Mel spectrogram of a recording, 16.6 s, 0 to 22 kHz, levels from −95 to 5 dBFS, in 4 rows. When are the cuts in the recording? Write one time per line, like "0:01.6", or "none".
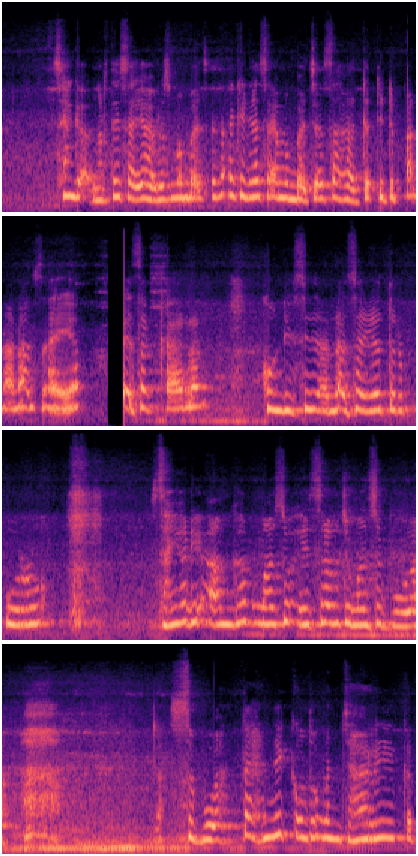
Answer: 0:05.4

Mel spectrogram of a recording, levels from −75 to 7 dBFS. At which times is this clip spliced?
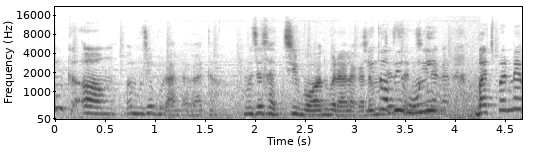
0:03.1

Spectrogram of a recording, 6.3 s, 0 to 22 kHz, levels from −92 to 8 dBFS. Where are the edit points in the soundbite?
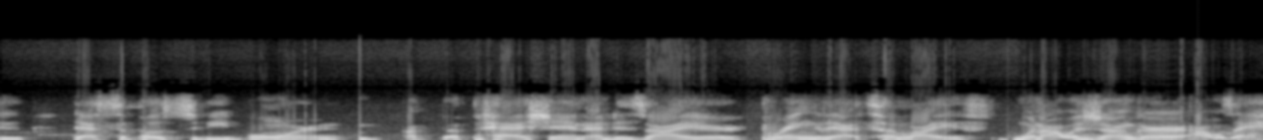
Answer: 0:01.8
0:03.7
0:04.9

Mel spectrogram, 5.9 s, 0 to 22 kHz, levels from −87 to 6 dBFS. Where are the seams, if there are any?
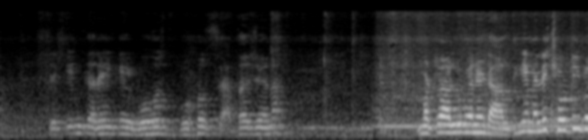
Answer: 0:03.8

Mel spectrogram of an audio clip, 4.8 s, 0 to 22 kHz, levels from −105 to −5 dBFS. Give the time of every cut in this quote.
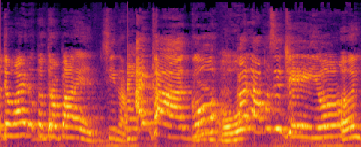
0:01.7

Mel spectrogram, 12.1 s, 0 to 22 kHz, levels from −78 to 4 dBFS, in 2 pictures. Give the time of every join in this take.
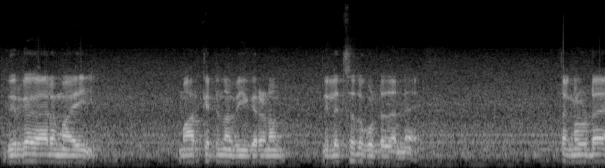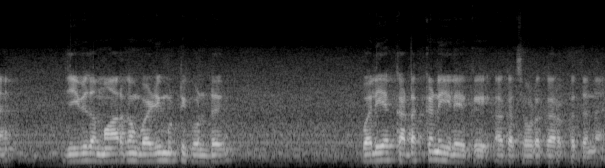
none

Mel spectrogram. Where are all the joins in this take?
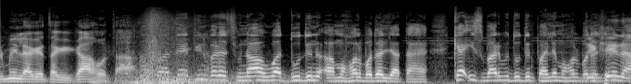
0:01.7

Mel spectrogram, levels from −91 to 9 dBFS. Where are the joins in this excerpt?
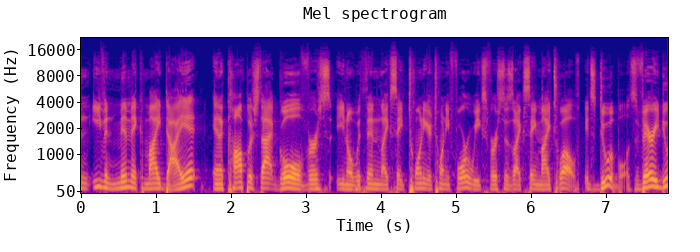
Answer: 0:06.7

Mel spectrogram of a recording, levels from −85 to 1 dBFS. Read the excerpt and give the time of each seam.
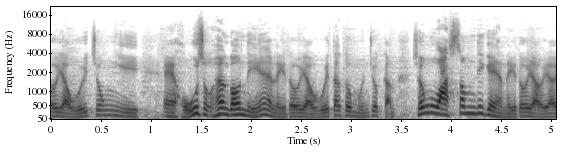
none

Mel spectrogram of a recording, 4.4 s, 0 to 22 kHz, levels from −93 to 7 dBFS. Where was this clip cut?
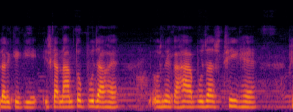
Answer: none

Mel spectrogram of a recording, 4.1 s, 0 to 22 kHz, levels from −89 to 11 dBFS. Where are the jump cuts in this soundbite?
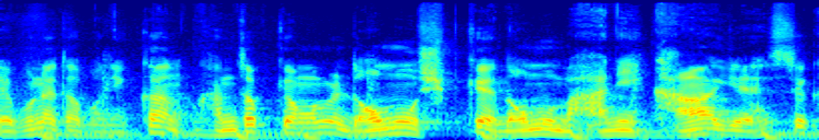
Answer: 0:00.9

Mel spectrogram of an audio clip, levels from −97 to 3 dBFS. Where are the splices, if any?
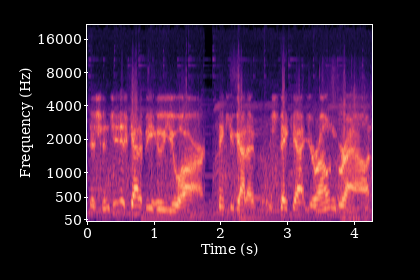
0:01.9

